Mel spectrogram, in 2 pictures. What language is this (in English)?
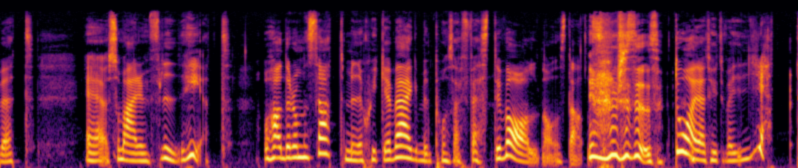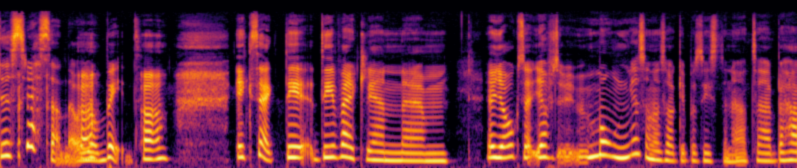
Swedish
